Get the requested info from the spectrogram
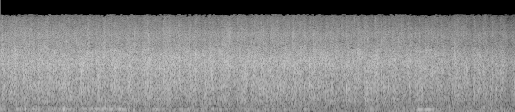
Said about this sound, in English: How about a nice round of applause for the most wonderful organization in the nation, … and his fine orchestra.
